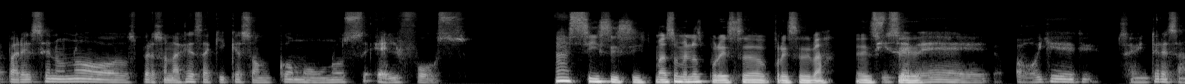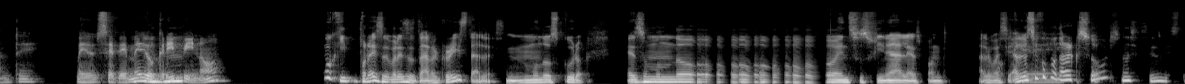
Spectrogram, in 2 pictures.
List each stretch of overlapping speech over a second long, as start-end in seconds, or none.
none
